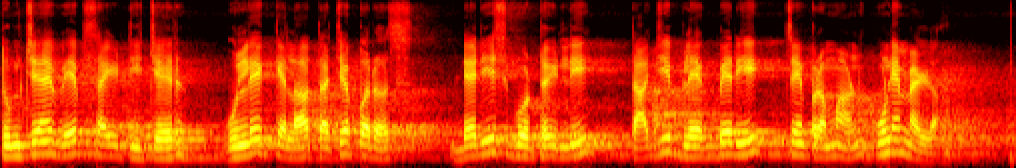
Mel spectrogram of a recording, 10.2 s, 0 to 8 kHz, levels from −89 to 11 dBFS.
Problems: constant background noise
